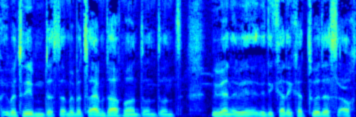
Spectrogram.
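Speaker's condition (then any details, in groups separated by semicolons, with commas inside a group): Parkinson's disease; public for about 11 years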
